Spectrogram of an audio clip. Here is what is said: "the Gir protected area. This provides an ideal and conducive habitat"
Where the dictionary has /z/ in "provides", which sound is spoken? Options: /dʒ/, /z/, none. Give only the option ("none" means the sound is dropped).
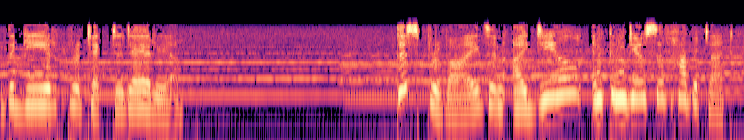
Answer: /z/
